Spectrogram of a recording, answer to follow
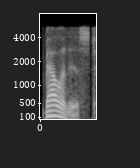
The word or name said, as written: balladist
